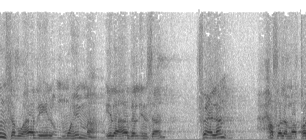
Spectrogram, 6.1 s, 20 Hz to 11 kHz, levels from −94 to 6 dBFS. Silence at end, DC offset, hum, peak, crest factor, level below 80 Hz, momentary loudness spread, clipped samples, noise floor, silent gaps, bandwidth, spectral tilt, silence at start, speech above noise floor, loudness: 0 s; 0.8%; none; -12 dBFS; 12 dB; -60 dBFS; 17 LU; under 0.1%; -49 dBFS; none; 10.5 kHz; -3.5 dB/octave; 0 s; 25 dB; -25 LUFS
